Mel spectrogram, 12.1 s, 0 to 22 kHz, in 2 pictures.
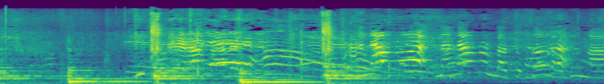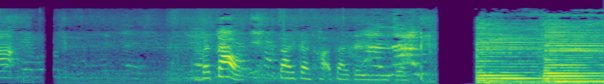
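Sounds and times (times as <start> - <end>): children talking and calling out: 0.0 - 10.5.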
